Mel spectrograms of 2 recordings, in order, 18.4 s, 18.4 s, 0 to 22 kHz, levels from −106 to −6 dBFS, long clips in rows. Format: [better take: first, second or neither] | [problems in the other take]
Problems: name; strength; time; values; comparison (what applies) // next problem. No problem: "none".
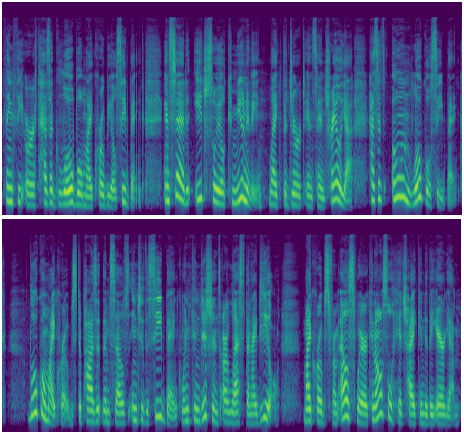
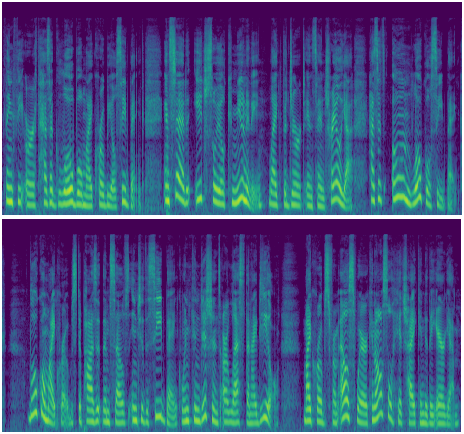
second | thin; somewhat; fading below 300 Hz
